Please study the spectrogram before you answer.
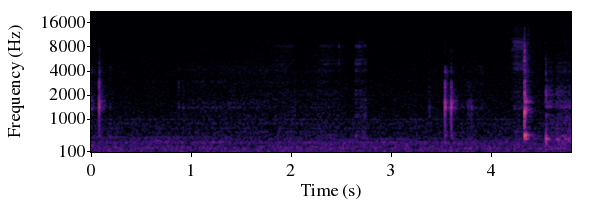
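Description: A small wooden chest-shaped box with a metal clasp and corner fittings, closed and held in both hands, is tapped and scratched with long red-painted nails on its wooden sides and lid. A few short, dry taps and faint scratches sit over a quiet, low background hiss, with the loudest taps near the end.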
